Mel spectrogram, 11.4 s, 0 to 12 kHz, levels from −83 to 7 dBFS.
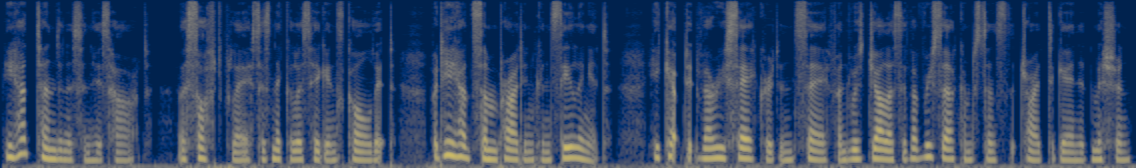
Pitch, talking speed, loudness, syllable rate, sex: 190 Hz, 205 wpm, -21 LUFS, 5.9 syllables/s, female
